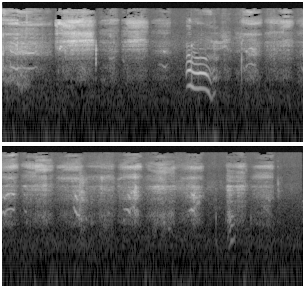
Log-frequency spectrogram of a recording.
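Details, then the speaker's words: Noisy, effortful breathing in a child with croup: a harsh, high-pitched crowing noise on breathing in, from upper-airway obstruction at the larynx and trachea rather than the lungs. Finding: inspiratory stridor. "is a high-pitch noise that comes about with an upper Airway instruction usually on inhalation it is not wheezing which is heard down in the lungs this is going to be more up in the throat"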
